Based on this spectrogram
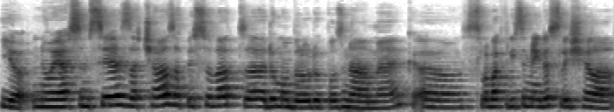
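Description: A woman speaks at a high pitch and a moderate pace, with hardly any pauses. Her intonation is fairly even, and the room echo is audible. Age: young. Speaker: author and copywriter. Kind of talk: casual interview chat.

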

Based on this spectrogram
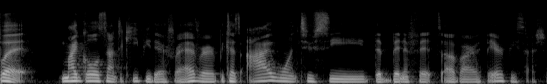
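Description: A woman speaks in a very deep, low voice with a dark, mellow tone. Her intonation is fairly even and her pace fairly quick. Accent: American. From US Midwest, northern Ohio. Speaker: mental health therapist. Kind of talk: casual interview. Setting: studio.

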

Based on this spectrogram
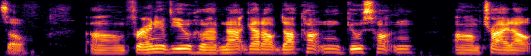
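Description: This very clean recording has a silent background, with a man speaking at a medium pitch in an unremarkable speaking voice. He keeps a moderate pace and fairly even intonation. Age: 40s. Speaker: podcast host, hunter. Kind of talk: casual chat.

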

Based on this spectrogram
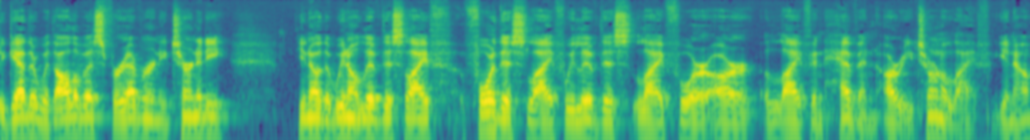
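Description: At a moderate pace, a man talks with fairly even intonation at a fairly low pitch, with audible room echo. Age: 50s. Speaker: podcast preacher. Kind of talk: sermon. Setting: at home by a window. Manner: casual, filler-heavy.

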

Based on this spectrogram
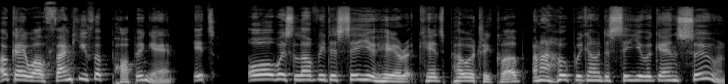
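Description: A high-pitched man speaks with lively intonation in a very clean recording with a silent background. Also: moderate pace, very even loudness. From England. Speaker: children's podcast host. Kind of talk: children's poetry show. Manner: animated.

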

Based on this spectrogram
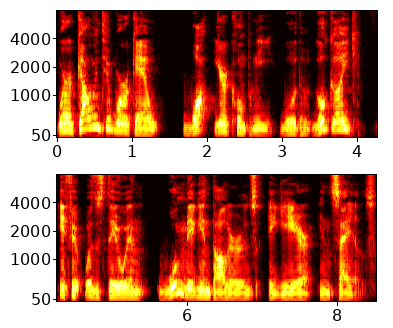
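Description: A man's very slow speech with very wide pitch swings. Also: medium pitch for a man. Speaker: podcast host. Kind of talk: solo podcast monologue.

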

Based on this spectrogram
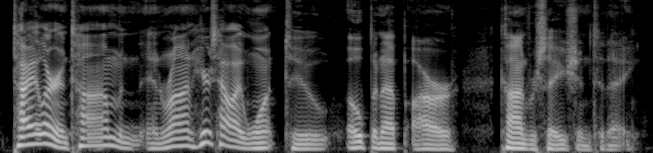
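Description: At a fairly slow pace, a man speaks with a fairly low pitch. His pitch swings very widely. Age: 60s. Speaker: podcast host. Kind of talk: podcast discussion. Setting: studio.

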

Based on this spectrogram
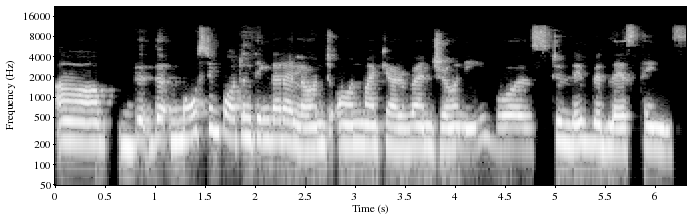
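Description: Using an ordinary speaking voice, a woman talks at a fairly slow pace and medium pitch, with ordinary pitch variation. Her loudness stays very even, and she takes hardly any pauses. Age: 30s. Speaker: marketing coach and author. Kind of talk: interview. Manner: conversational with frequent fillers.

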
